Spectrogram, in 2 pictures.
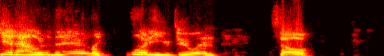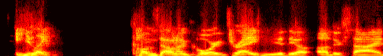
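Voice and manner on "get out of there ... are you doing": put-on, very high scream, sounding far away. Retelling how a man screamed at the speaker from three courts away, imitating a scream. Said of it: "starts screaming from like 3 courts down".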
